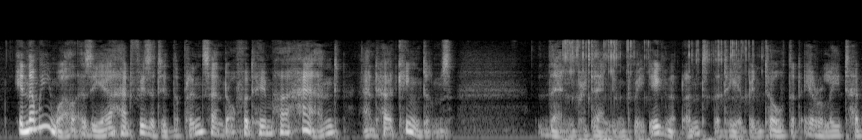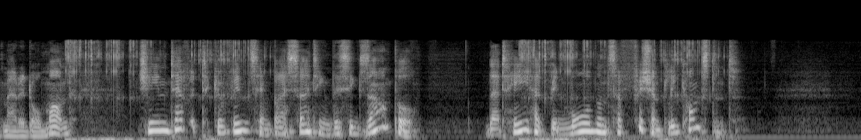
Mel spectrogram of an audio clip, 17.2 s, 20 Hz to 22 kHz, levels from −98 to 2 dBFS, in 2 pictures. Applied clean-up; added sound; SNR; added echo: none; Rattle / Rattle (instrument); 12 dB; reverberation time 0.3 s.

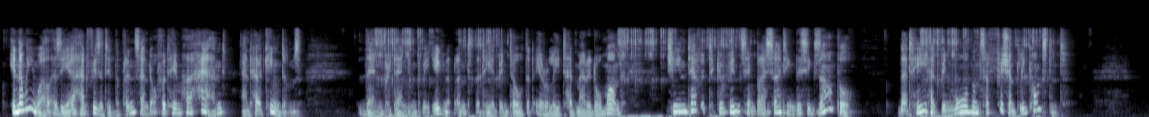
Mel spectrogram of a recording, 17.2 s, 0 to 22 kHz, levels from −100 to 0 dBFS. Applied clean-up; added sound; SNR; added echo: classical method WPE with log-MMSE.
